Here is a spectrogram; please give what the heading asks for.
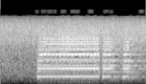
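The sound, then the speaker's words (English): A car horn is pressed outside a house at night in heavy rain. One loud, steady honk lasts nearly a second, then two shorter toots follow, all over a constant background hiss. “Marion returns to her car and presses the horn.”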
